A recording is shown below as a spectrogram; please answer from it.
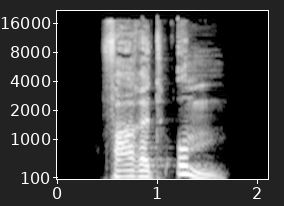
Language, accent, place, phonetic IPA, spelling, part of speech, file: German, Germany, Berlin, [ˌfaːʁət ˈʊm], fahret um, verb, De-fahret um.ogg
- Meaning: second-person plural subjunctive I of umfahren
